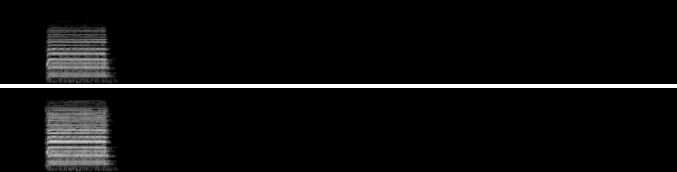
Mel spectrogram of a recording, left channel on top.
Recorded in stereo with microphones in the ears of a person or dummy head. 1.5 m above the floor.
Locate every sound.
0.5 s a car horn: 85° right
